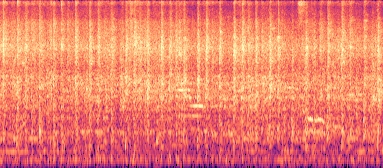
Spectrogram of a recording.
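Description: Passenger train coach running steadily along the track, heard from inside the carriage: a continuous rumble and rattle with repeated clicking of the wheels over the rails.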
